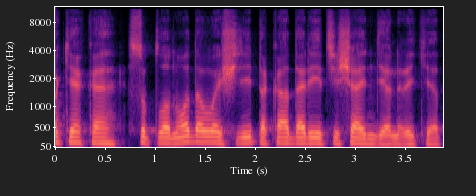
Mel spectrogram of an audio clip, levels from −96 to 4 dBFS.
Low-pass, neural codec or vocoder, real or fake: 10.8 kHz; autoencoder, 48 kHz, 32 numbers a frame, DAC-VAE, trained on Japanese speech; fake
